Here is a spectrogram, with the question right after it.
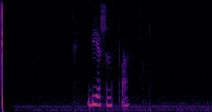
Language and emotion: Russian, neutral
